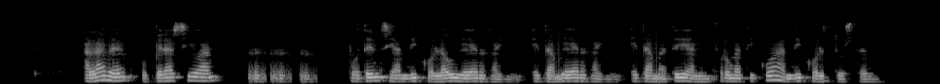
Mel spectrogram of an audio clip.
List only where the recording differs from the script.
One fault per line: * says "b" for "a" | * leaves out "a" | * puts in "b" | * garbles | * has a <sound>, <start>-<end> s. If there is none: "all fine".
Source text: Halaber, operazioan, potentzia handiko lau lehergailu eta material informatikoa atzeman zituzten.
* has a laugh, 2.5-3.2 s
* puts in "lehergailu eta"
* says "handiko" for "atzeman"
